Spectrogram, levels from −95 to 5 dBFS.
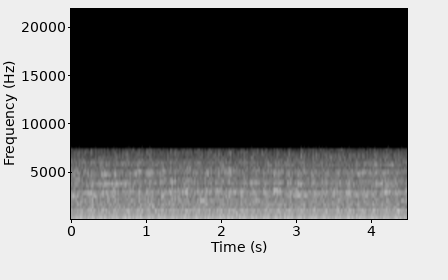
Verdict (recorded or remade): remade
